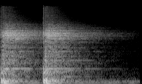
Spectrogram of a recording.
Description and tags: trash cymbal double hit
crash, cymbal, drums, hi-hat, mono, percussion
